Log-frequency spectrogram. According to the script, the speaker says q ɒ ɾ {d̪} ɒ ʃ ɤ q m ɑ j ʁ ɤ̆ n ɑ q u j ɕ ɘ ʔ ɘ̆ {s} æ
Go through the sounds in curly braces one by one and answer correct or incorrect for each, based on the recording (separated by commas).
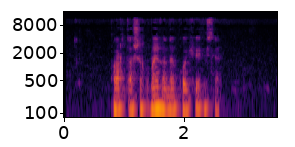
incorrect, correct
